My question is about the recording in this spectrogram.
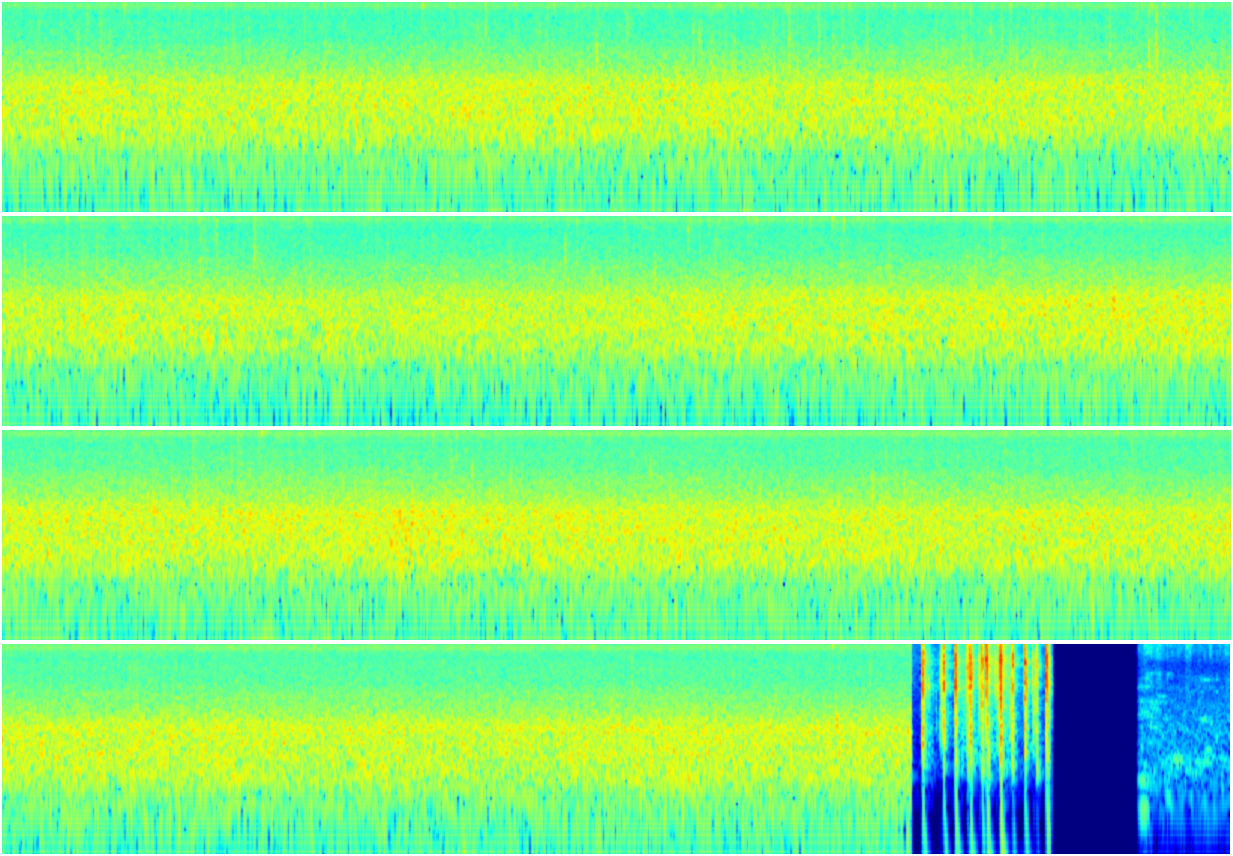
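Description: Steady rain falling: an even, unbroken hiss of precipitation that holds the same level throughout.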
